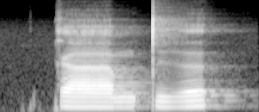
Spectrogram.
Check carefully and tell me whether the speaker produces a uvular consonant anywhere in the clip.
no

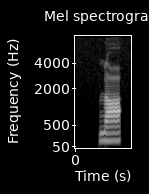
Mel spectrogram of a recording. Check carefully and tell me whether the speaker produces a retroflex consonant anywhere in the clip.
yes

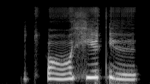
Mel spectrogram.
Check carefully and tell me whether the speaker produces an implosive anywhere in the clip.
no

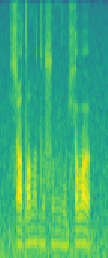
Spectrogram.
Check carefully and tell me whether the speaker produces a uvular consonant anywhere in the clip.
no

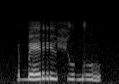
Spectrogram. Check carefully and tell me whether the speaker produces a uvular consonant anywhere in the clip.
no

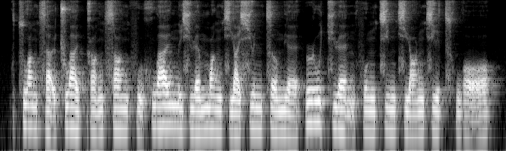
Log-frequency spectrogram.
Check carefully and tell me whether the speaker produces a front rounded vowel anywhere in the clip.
yes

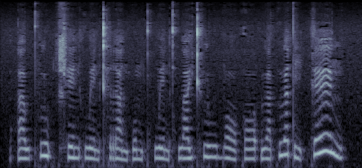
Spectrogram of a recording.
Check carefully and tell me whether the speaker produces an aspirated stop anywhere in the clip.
yes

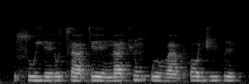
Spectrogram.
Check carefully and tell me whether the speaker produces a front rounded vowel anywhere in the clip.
no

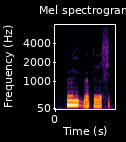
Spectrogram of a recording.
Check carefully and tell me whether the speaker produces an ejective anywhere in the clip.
no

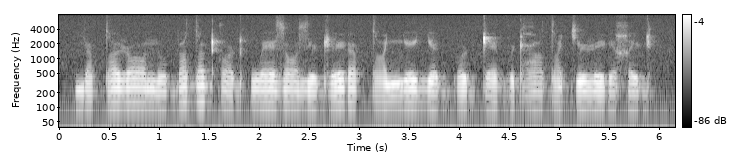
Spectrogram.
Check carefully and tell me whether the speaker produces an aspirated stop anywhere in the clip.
no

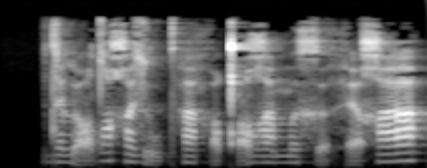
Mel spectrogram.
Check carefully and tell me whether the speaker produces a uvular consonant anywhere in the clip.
yes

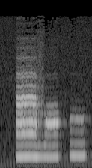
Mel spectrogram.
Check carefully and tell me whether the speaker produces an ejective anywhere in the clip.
no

